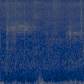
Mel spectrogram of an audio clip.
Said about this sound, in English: so many sheep, so many lambs.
